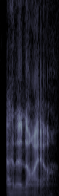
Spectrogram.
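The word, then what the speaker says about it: Ananyah: I Her name is And I hope I say it right. Ananiah? Ananiah, correct. A N A N Y A H.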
